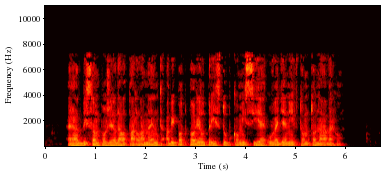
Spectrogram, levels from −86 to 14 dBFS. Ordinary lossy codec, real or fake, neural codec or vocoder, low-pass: AAC, 64 kbps; real; none; 7.2 kHz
